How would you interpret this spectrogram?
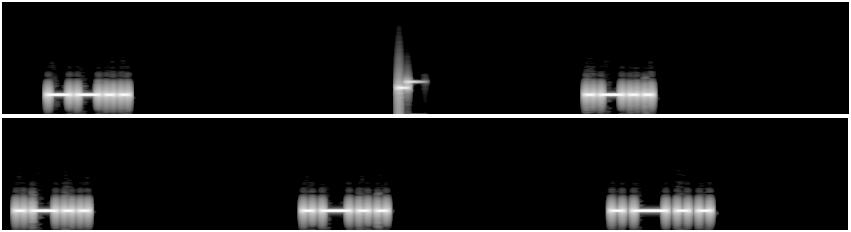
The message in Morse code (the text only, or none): Z LLLL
